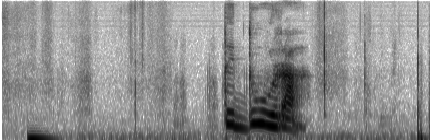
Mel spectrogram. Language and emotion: Russian, angry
